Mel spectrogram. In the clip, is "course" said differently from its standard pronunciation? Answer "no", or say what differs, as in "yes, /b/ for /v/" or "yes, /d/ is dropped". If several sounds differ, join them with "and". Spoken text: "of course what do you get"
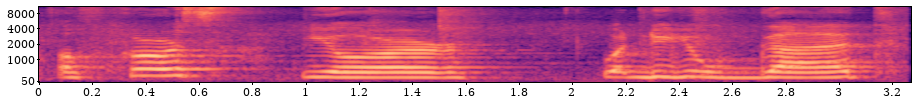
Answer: no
